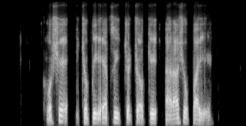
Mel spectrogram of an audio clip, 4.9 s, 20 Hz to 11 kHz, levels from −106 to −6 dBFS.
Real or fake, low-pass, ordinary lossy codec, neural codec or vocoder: fake; 7.2 kHz; Opus, 24 kbps; codec, 16 kHz, 4.8 kbps, FACodec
